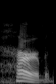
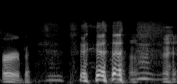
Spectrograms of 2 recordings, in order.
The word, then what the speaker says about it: herb: And it's herb, not herb. Herb. You don't say Herbert. You don't say Herbert.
